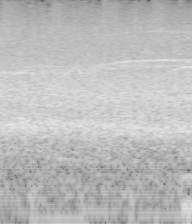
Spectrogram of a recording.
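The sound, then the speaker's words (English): A big cricket crowd roars and cheers at bowler Nathan Lyon in a steady, unbroken wash of noise for the whole two seconds, loud and dense with no single voice standing out. “Listen to the crowd getting into Nathan Lyon.”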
